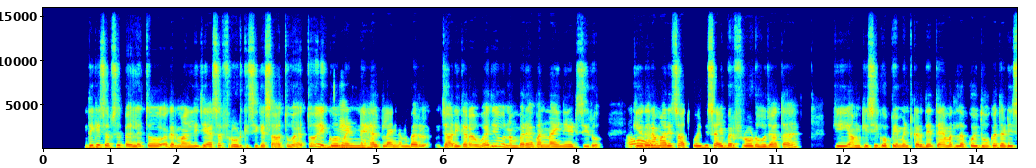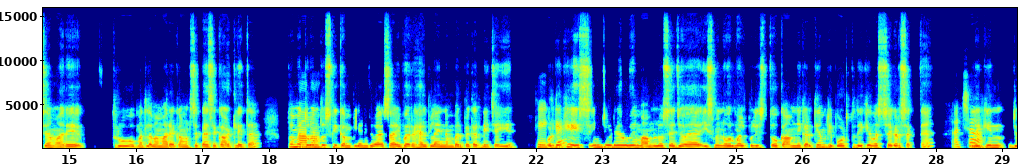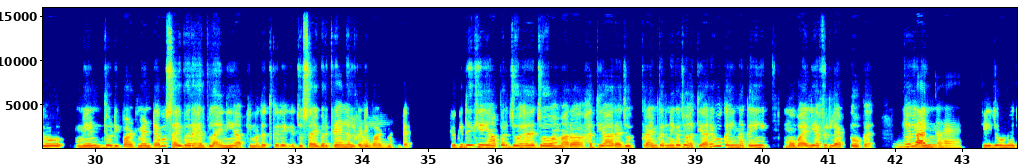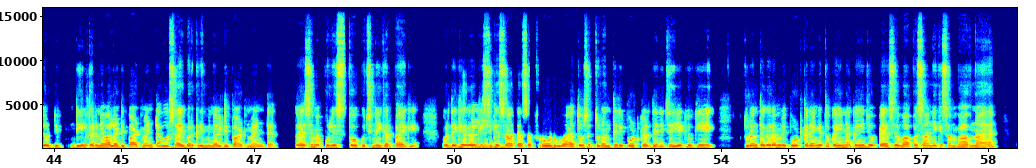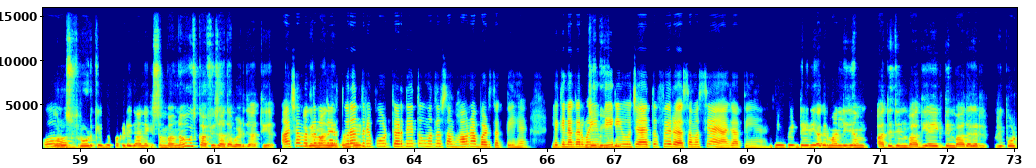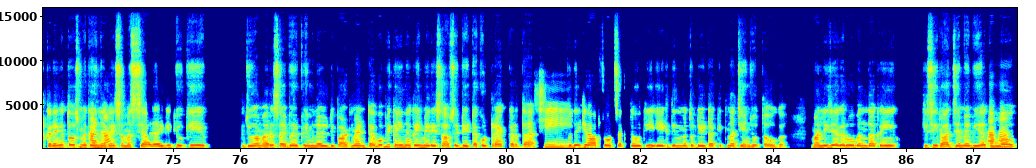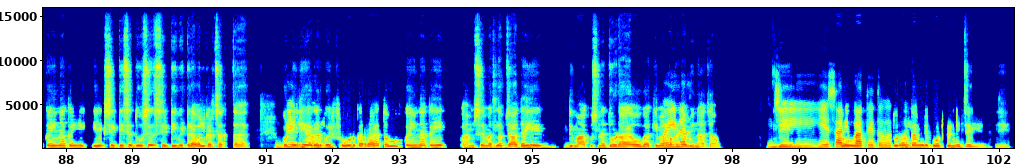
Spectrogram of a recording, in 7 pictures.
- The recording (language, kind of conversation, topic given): Hindi, podcast, ऑनलाइन निजता का ध्यान रखने के आपके तरीके क्या हैं?
- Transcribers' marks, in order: in English: "फ़्रॉड"; in English: "गवर्नमेंट"; in English: "हेल्पलाइन नंबर"; in English: "साइबर फ़्रॉड"; in English: "पेमेंट"; in English: "थ्रू"; in English: "अकाउंट"; in English: "कंप्लेन"; in English: "साइबर हेल्पलाइन"; in English: "नॉर्मल"; in English: "रिपोर्ट"; in English: "मेन"; in English: "डिपार्टमेंट"; in English: "साइबर हेल्पलाइन"; in English: "साइबर क्रिमिनल"; in English: "डिपार्टमेंट"; in English: "क्राइम"; in English: "डी डील"; in English: "डिपार्टमेंट"; in English: "साइबर क्रिमिनल डिपार्टमेंट"; in English: "फ़्रॉड"; in English: "रिपोर्ट"; in English: "रिपोर्ट"; in English: "फ़्रॉड"; in English: "रिपोर्ट"; in English: "डेली"; in English: "रिपोर्ट"; in English: "साइबर क्रिमिनल डिपार्टमेंट"; in English: "डाटा"; in English: "ट्रैक"; in English: "डाटा"; in English: "चेंज"; in English: "सिटी"; in English: "सिटी"; in English: "ट्रैवल"; in English: "फ़्रॉड"; in English: "रिपोर्ट"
